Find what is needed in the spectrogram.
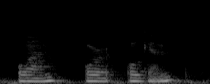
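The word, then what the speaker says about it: Ogham: shows the symbols called ogam pronounce Oram which is an early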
